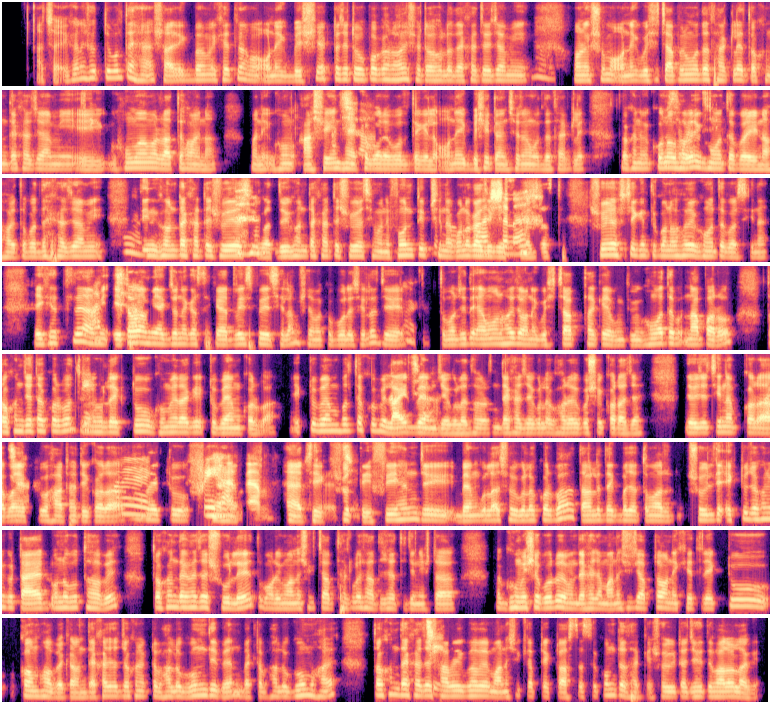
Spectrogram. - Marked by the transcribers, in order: tapping; laughing while speaking: "আসেই না"; laughing while speaking: "দেখা যায় আমি"; chuckle; unintelligible speech; laughing while speaking: "ঘুম আসে না"; in English: "অ্যাডভাইস"
- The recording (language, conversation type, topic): Bengali, podcast, মানসিক চাপ কমাতে তুমি কোন কোন কৌশল ব্যবহার করো?
- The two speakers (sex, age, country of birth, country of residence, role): female, 25-29, Bangladesh, United States, host; male, 20-24, Bangladesh, Bangladesh, guest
